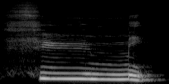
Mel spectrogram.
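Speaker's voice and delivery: "Fumée" as FU-MÉE, high and loud; syllable-by-syllable. Shown as a demonstration. Teacher naming a picture for pupils, syllable by syllable. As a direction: draw out each syllable of "Fumée".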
